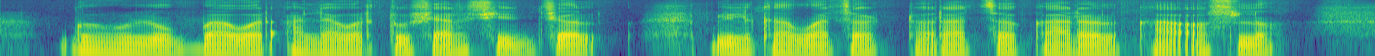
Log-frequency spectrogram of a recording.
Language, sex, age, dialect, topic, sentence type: Marathi, male, 18-24, Varhadi, agriculture, question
